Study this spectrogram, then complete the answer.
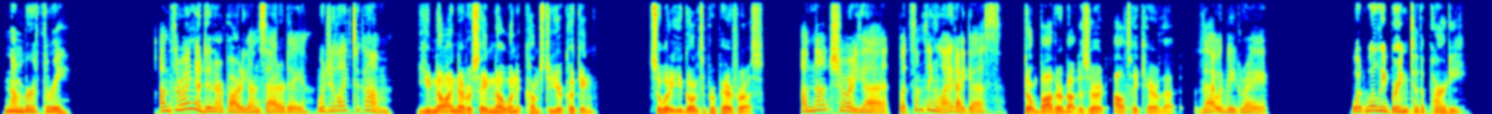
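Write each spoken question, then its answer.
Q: What will he bring to the party?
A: Dessert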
